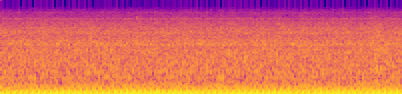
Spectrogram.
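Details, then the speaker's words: Engine after fuel line replacement; deep, even idle with no ticking or tapping, though the owner fears the engine won't last. "Well, let's take a listen. Sounds good,"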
